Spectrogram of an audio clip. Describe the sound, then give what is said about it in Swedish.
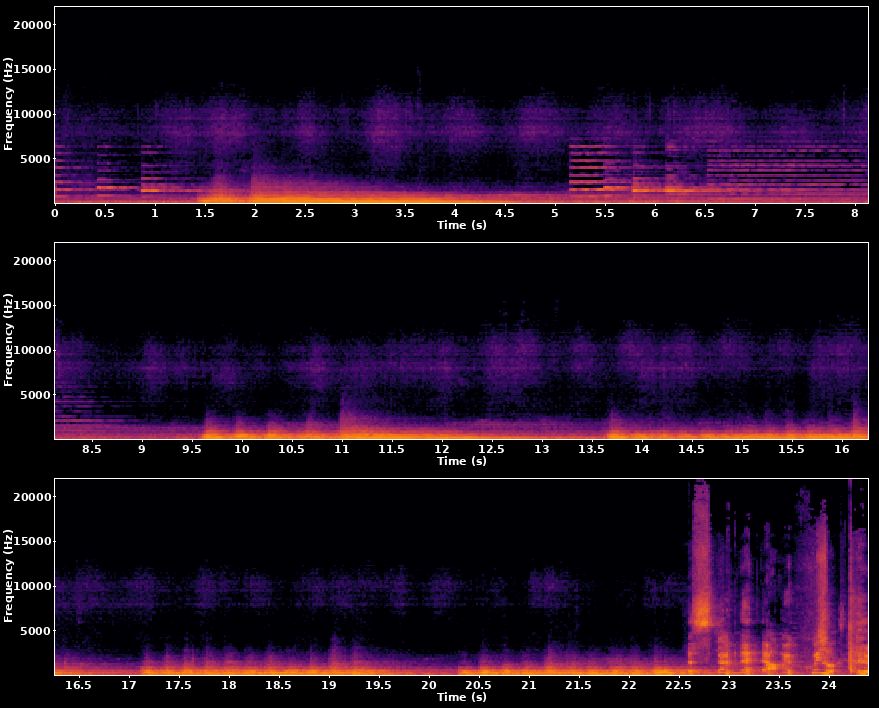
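An alien spaceship plays musical tones as humans and the ship try to communicate through music: loud, deep, horn-like notes blare in long sustained phrases, trading with higher melodic notes, and the series of tones repeats several times without any talking. “människorna och det utomjordiska rymdskeppet försöker att etablera en kommunikation med varandra medelst musik.”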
